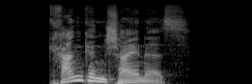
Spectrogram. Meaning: genitive singular of Krankenschein
- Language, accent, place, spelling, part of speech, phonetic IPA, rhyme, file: German, Germany, Berlin, Krankenscheines, noun, [ˈkʁaŋkn̩ˌʃaɪ̯nəs], -aŋkn̩ʃaɪ̯nəs, De-Krankenscheines.ogg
